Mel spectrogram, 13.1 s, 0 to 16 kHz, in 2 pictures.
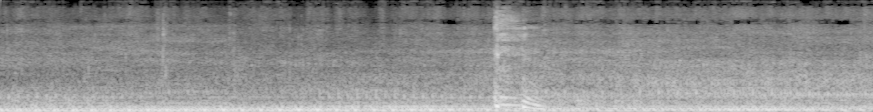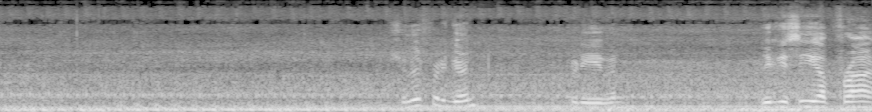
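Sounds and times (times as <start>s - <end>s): diesel truck engine idling: 0.0s - 13.0s.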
